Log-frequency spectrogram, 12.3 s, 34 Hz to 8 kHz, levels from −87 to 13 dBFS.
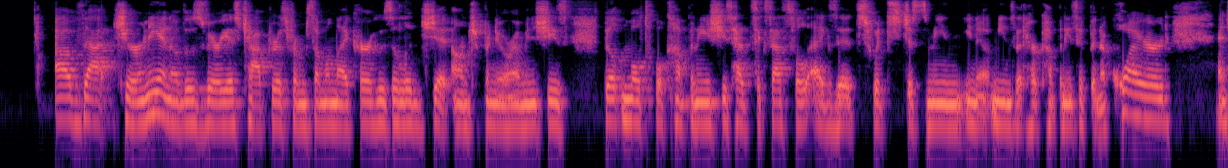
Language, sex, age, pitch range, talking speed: English, female, 30-49, 145-185 Hz, 195 wpm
